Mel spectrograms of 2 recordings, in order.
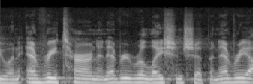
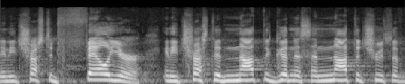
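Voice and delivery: higher and louder, preaching at full force; fervent preaching; 6 semitones higher, 6 dB louder than usual. Acted. Pastor urging the congregation to trust God, fervent preaching. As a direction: drive it home to the congregation.

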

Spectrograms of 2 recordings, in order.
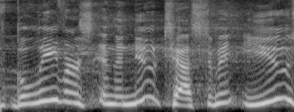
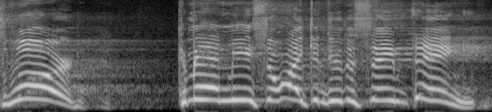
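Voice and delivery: eager call; 6 semitones higher than usual. Retold or imitated. Peter calling eagerly to Jesus.

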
